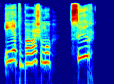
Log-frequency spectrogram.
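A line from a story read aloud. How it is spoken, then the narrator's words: Squeaky, thick French accent. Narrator (Russian): пропищал он с густым французским акцентом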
